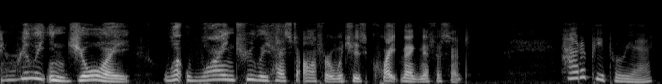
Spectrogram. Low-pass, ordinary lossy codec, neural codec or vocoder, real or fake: 7.2 kHz; Opus, 32 kbps; none; real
